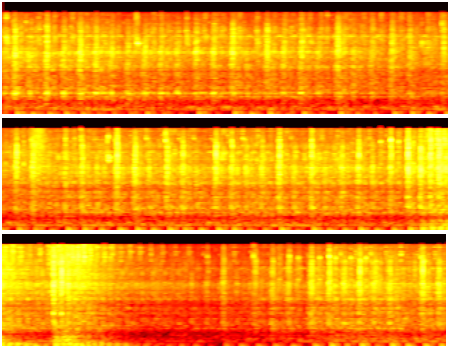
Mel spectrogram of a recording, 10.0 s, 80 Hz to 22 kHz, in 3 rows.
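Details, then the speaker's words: TMX155 motorcycle, engine still hot: rough loose clatter at idle, two blips, then shutoff; worn, loose crankshaft bearings and connecting rod, with rough first and third gear. "magaspang ang primera magaspang ang tersera che-check natin mamaya tapos makalog kog yung bearing ng segunyal"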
